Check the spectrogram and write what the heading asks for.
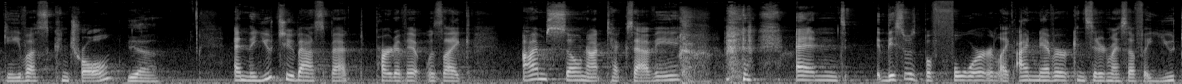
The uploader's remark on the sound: LIVE on the TED Conference stage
